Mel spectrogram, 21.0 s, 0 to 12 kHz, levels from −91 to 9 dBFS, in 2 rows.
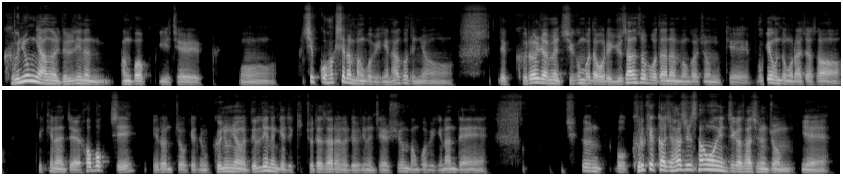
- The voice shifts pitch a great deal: Yes, wide, 6.0 semitones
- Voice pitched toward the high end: No, low, 110 Hz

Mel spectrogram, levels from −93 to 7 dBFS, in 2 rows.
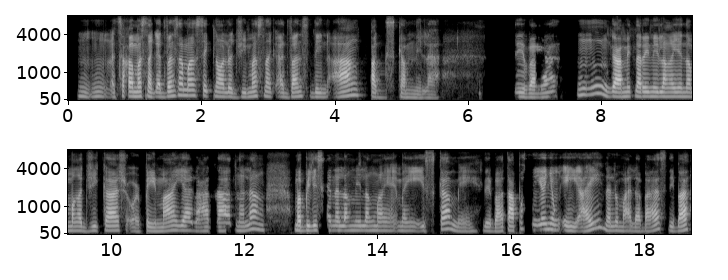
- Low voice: No, medium, 155 Hz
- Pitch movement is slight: Yes, narrow, 2.3 semitones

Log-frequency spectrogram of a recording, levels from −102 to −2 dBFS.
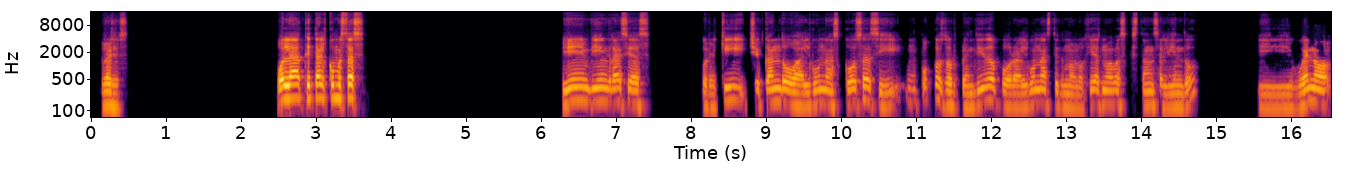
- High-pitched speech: No, medium, 140 Hz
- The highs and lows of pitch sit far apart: No, average, 4.0 semitones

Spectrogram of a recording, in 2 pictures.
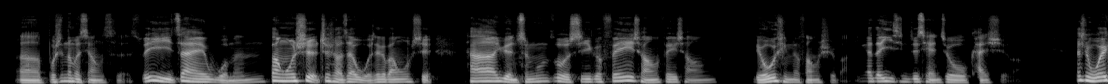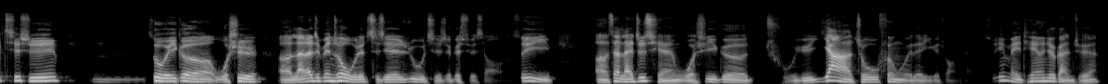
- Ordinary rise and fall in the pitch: No, wide, 6.1 semitones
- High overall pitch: No, low, 115 Hz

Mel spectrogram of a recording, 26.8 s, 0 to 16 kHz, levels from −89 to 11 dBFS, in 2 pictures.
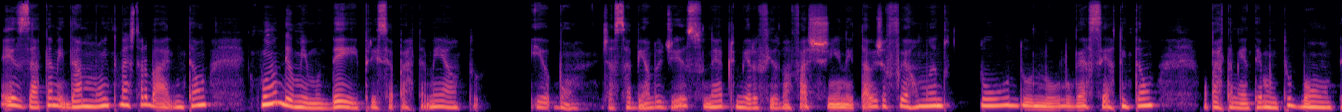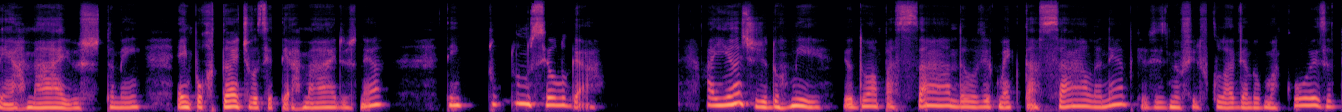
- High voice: No, medium, 180 Hz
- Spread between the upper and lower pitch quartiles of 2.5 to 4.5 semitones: No, average, 5.2 semitones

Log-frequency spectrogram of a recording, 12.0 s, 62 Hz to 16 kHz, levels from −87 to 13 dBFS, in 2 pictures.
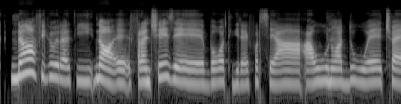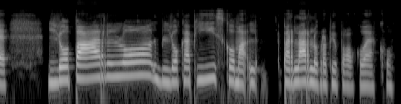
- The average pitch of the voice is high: Yes, high, 205 Hz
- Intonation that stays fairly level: No, average, 4.0 semitones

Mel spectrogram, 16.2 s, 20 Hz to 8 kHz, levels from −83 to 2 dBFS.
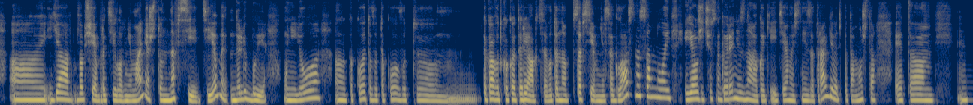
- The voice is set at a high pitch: No, medium, 170 Hz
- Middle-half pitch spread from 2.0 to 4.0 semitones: Yes, average, 2.9 semitones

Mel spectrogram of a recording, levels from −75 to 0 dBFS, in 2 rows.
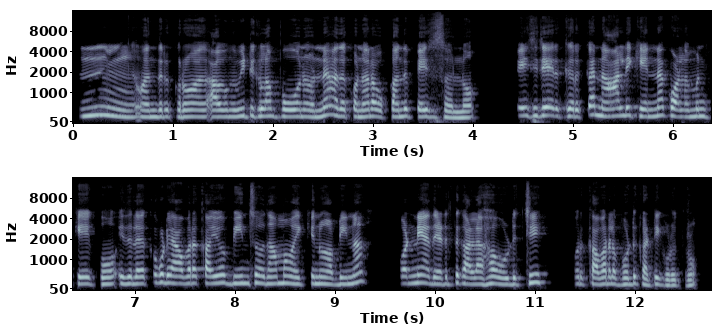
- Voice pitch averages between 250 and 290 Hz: No, high, 225 Hz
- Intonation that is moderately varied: No, narrow, 1.9 semitones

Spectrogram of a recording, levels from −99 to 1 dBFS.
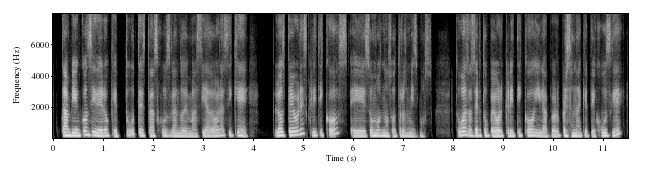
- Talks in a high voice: No, medium, 180 Hz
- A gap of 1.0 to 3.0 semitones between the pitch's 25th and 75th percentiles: Yes, average, 2.7 semitones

